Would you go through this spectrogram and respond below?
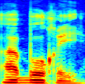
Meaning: to abominate, to abhor, to loathe
- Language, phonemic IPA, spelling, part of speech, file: French, /a.bɔ.ʁe/, abhorrer, verb, Fr-abhorrer.ogg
